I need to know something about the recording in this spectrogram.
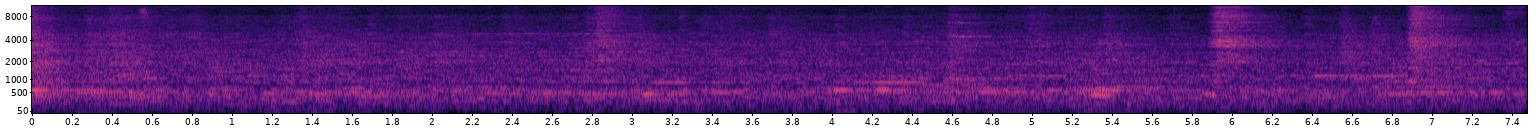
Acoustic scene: restaurant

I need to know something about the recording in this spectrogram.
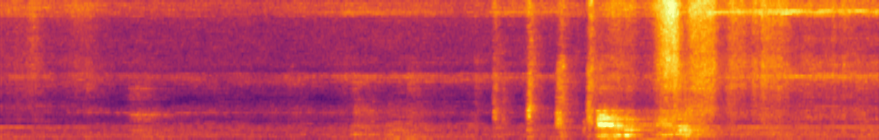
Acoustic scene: elevator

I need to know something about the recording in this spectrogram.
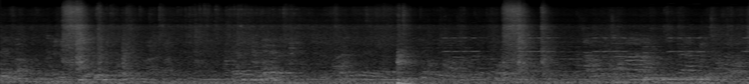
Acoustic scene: restaurant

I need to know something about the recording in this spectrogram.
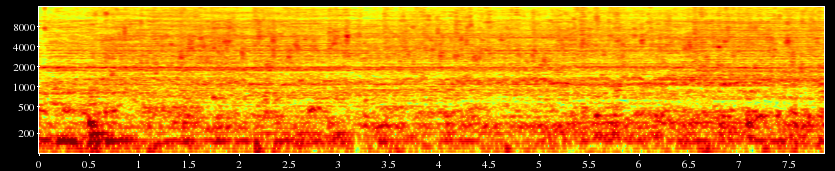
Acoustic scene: restroom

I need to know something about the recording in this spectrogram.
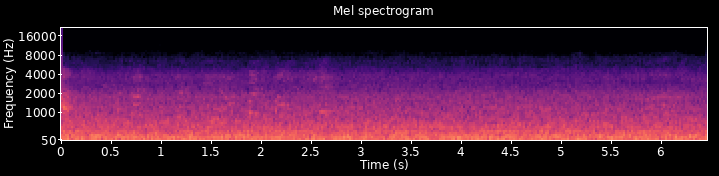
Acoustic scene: park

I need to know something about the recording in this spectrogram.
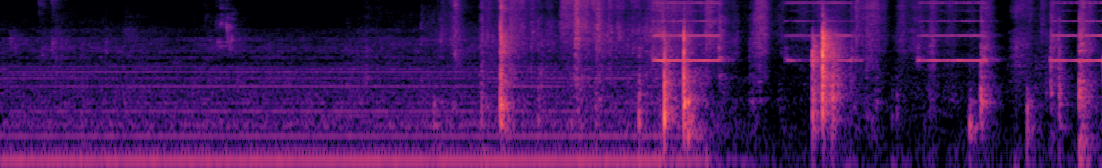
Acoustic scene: kitchen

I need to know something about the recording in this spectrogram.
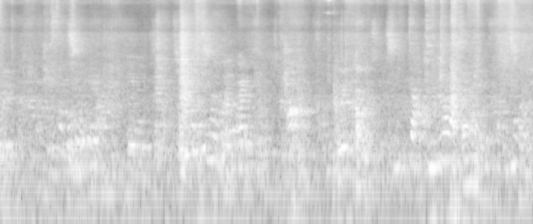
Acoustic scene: cafe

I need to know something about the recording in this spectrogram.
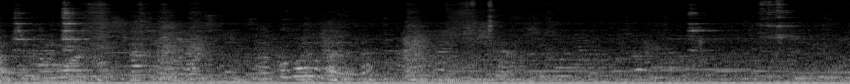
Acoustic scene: restaurant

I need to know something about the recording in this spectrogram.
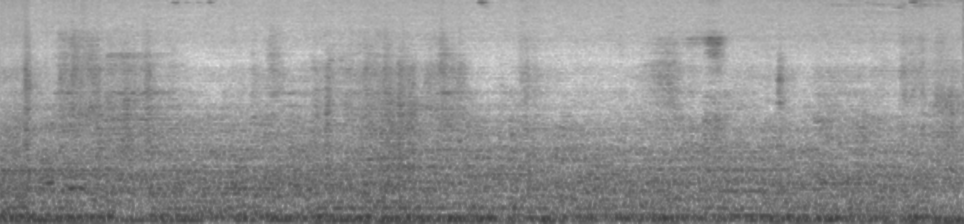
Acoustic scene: bus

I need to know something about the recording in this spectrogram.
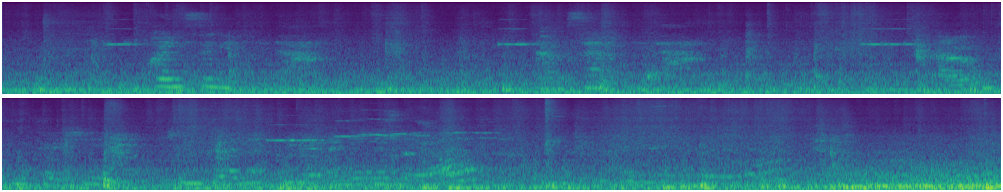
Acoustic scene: bus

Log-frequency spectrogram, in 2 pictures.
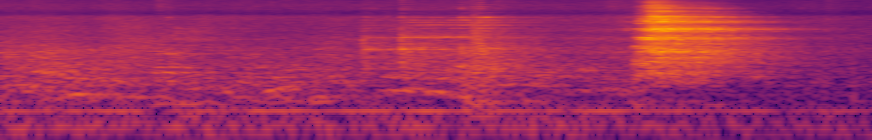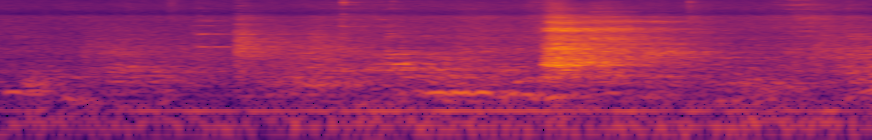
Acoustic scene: restaurant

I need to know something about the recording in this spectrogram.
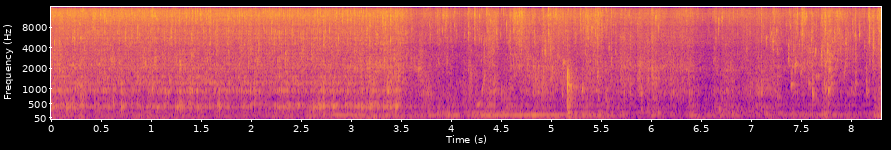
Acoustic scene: kitchen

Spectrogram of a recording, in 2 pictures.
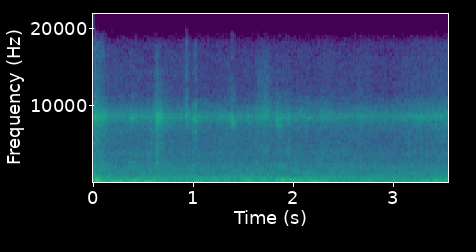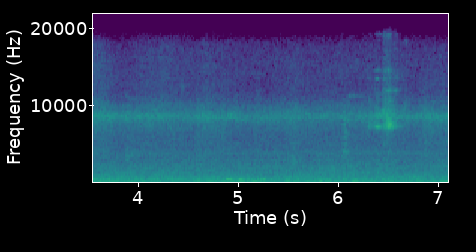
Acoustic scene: subway train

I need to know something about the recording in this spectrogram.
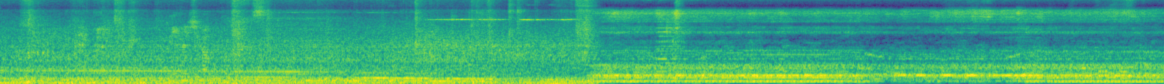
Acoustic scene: bus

